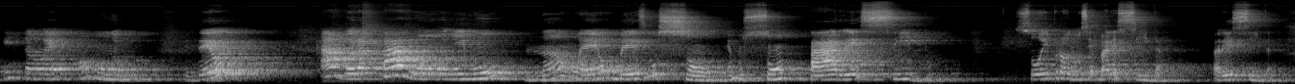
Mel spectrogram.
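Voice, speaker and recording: A woman's voice: on the high side, a bit bright. A woman teacher explaining a grammar lesson in a patient way, often checking in with her class. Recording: echoey room with long reverb.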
